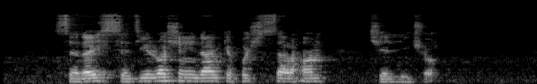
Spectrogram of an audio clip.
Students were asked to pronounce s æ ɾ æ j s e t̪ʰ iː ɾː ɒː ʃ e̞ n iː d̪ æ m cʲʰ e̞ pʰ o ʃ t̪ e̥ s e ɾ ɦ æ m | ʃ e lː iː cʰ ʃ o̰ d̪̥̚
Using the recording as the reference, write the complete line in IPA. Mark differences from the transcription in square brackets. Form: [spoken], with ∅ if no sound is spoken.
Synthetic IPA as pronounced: s [e] ɾ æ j s e t̪ʰ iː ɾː ɒː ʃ e̞ n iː d̪ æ m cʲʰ e̞ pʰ o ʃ t̪ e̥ s [æ] ɾ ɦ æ m | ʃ e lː iː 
